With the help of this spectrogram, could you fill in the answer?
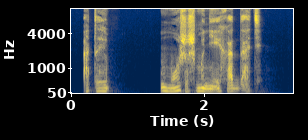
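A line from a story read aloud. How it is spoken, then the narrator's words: Old woman mumbling toothlessly. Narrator (Russian): прошамкала бабуля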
